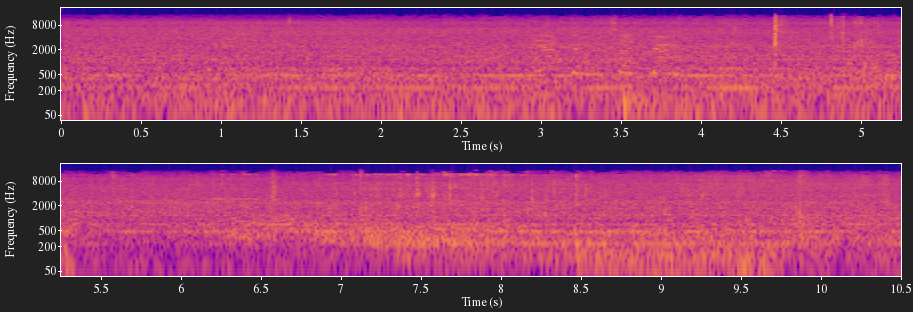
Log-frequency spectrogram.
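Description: Roadside traffic at a busy curb: the steady drone of an idling city transit bus's engine, with cars moving past and a vehicle swelling past about seven seconds in.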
